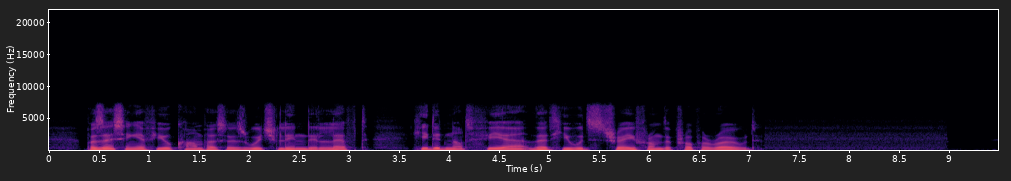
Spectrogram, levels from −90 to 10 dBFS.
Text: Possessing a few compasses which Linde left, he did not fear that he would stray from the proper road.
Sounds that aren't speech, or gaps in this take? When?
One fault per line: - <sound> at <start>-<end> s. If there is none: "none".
none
